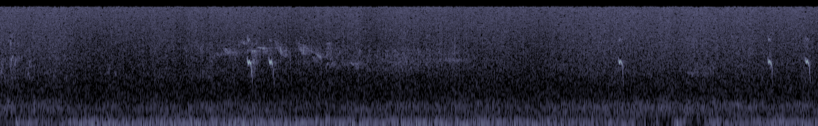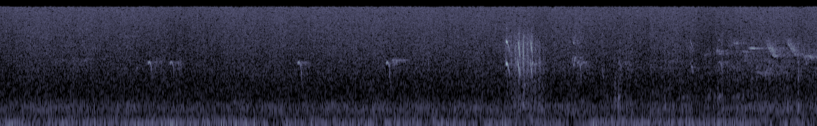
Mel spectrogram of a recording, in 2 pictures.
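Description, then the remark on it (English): An adult wild bird gives a series of short, high chirps at irregular intervals, sounding thin and fairly faint over a steady low rumble of background noise. No one speaks. “This is an adult bird.”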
